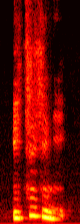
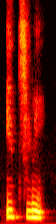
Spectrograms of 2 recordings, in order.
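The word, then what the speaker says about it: Ichiji (いちじ): Ichijini.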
